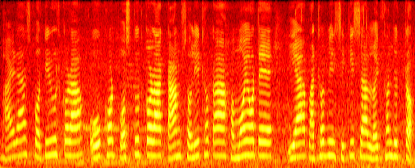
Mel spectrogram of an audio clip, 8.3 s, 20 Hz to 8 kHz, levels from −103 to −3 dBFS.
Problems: background sounds at intervals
